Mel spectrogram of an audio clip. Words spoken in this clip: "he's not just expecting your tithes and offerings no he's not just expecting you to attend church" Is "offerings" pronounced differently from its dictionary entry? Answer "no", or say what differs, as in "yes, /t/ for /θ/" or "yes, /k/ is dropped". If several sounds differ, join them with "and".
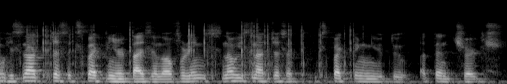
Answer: yes, /s/ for /z/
